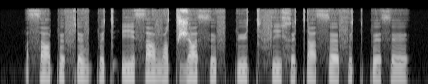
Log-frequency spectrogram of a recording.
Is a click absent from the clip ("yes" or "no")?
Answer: yes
